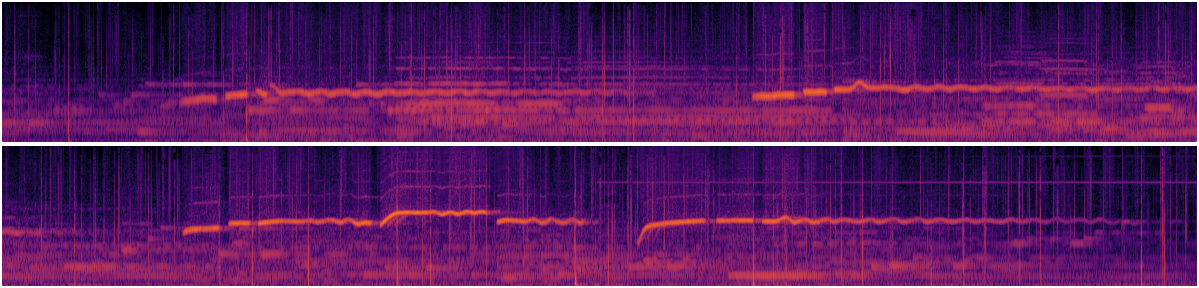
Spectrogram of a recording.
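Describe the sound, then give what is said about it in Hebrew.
A person whistles a melody over an instrumental backing, the bright high notes rising in steps and holding steady phrases, clear and fairly loud for about eighteen seconds with no talking. “ותקשיבו, זה גם שורק.”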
